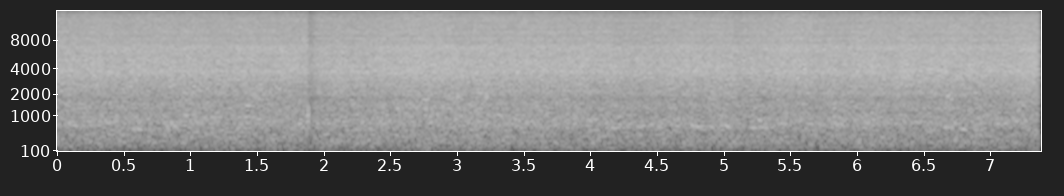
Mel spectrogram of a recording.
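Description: Torrent of white water gushing out through concrete outlets: a loud, steady rush.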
